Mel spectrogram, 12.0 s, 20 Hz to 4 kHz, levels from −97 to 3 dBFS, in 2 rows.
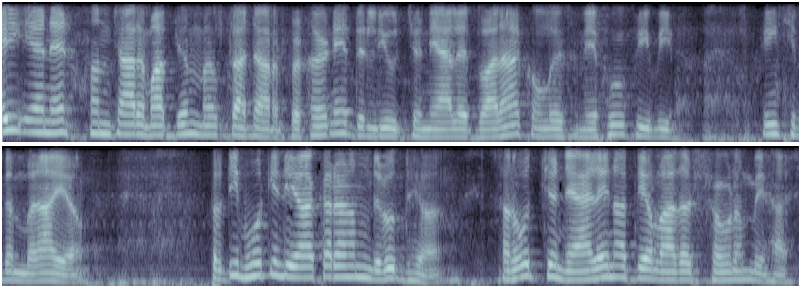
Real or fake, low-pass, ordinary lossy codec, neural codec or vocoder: fake; 3.6 kHz; AAC, 32 kbps; codec, 24 kHz, 0.9 kbps, WavTokenizer, small release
